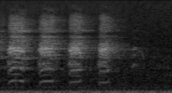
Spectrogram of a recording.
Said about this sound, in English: That was an annoying little duck.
